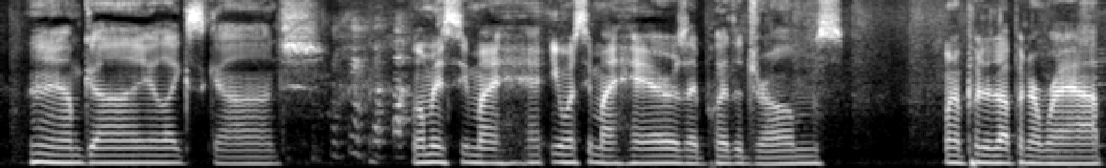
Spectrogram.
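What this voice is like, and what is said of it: Exaggerated douchey imitation of another person. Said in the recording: “My Guy impersonation was pretty good, though. ... sounded way more douchey than ... You intentionally sounded way more douchey than I normally sound.”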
